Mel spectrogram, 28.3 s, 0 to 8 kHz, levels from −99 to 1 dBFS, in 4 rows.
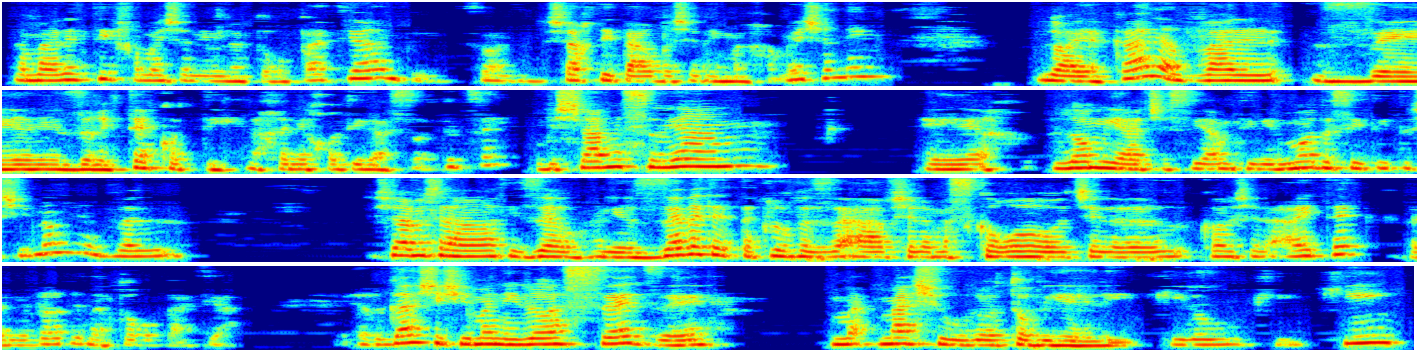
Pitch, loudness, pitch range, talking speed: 200 Hz, -15 LUFS, 180-230 Hz, 145 wpm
